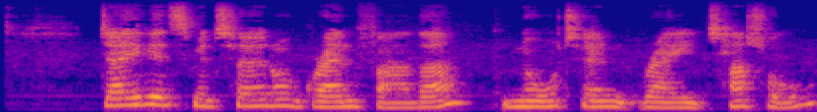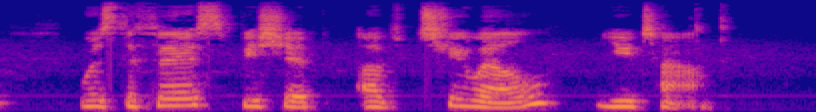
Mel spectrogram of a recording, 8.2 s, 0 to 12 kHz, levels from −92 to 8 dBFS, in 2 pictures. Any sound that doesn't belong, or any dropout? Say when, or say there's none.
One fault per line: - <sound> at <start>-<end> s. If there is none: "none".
none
